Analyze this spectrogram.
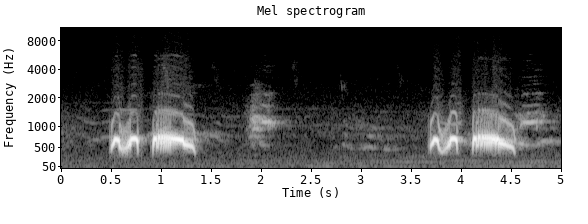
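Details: Female spotted dove cooing to stimulate a male: two low hooting phrases, each a quick wavering double note followed by a longer falling coo, about three seconds apart, with a faint short note between them in an otherwise silent background.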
